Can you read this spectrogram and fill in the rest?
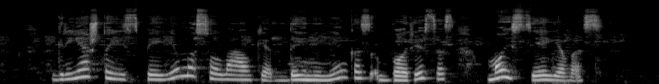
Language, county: Lithuanian, Klaipėda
